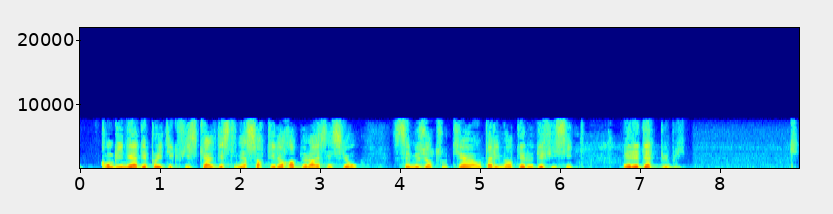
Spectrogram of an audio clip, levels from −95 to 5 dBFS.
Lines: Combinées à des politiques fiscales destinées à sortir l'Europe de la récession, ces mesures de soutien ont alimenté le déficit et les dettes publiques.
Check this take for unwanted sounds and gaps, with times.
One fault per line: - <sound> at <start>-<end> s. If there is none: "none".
none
